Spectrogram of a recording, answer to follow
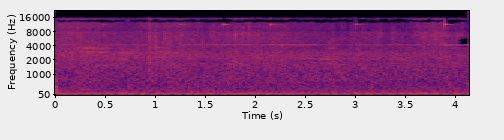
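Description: Riverboat engine running with a steady low drone under an even wash of wind and water noise, as the boat moves along the river.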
